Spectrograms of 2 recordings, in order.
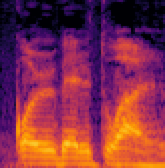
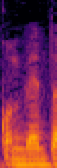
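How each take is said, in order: First: It is said with l sounds: kkolbeldual. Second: It is said with m and n: kkombendual. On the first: Some people find the name hard to say. The speaker calls it wrong. "이 발음이 어려워서 꼼벤두알이라고 못하고 뭐 꼴벨두알 뭐 이렇게 발음하는 사람도 있고" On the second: This is how the name is properly said. The speaker calls it right. "정확하게는 예, 꼼벤두알이라고 이렇게 이제 쓰고 발음을 꼼벤두알 이렇게 합니다"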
